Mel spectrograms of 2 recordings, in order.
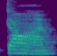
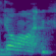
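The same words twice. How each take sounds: First: The name is said in a standard American accent. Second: The name is said in a New Jersey accent. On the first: This is how most people would say it. "I guess it'd be Dawn" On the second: This is how the family says it. "we all say"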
